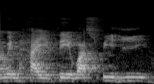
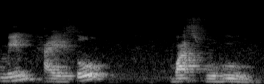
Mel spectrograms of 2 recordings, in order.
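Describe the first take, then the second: First: The words end with an i vowel. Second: The words end with a u vowel. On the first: The speaker calls it wrong. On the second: The speaker calls it right. "Itu bacanya itu"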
